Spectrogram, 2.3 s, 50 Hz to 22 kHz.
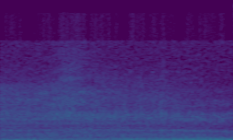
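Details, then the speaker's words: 1972 International 1210 pickup warming up after a Pertronix ignition install: smooth, even low rumble with a steady hum and no knocks or misses; it is running so well. Normal idle. "But man, it's running so well. It sounds amazing."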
